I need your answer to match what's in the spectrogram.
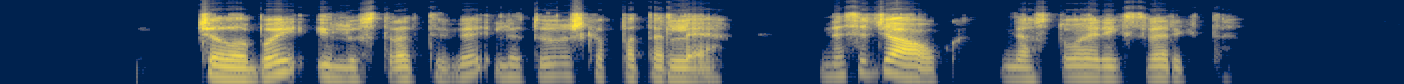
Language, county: Lithuanian, Kaunas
